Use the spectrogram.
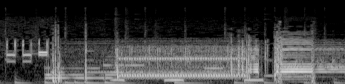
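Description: A rapid burst of short telephone dialing beeps gives way to a steady, sustained line tone, then a few more tone bursts and a brief click, all clear with no talking.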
